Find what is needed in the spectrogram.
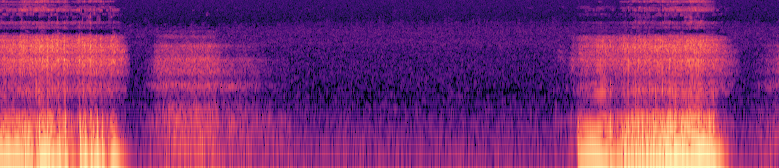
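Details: Adult snoring during sleep: loud rattling snores on breathing in, separated by several seconds of quiet breathing out, from a vibrating upper airway.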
